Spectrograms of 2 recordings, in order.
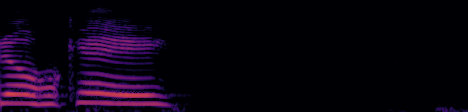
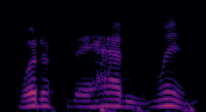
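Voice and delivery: ordinary talk, nothing marked

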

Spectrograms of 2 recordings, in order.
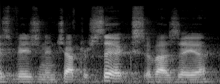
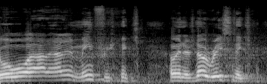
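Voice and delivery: higher, stammering mock alarm; flustered panic; 7 semitones higher, much faster than usual. The ghost stammers a mild mock panic at the angel's offer to kill the lizard. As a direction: backpedal in a hurry, half-hearted fright. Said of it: "He said".

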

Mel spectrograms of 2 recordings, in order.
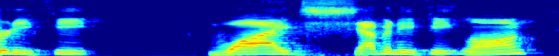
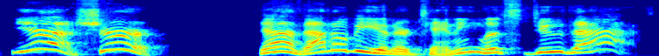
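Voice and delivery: high, loud, eager yes; hammed-up delight at a new idea; gleeful agreement; 9 semitones higher, 5 dB louder than usual. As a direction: jump at the offer, voice pitched up. Acts out sudden eagerness to watch.

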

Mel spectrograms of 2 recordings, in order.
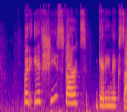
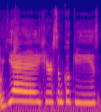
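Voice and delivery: much higher, bright puppy-party cheer; really fun voice; 13 semitones higher, slower than usual. Shown as a demonstration. Trainer hands out kibble to the dog, high excited cheer. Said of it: "I say it in a really fun voice".

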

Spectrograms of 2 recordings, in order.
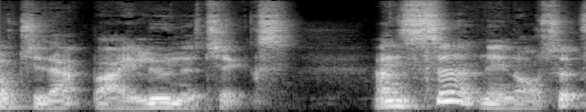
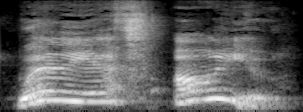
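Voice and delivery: much higher furious demand; Maxwell shouting. Acted. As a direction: bellow it down a phone line. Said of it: "Maxwell was shouting down the line".

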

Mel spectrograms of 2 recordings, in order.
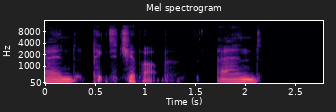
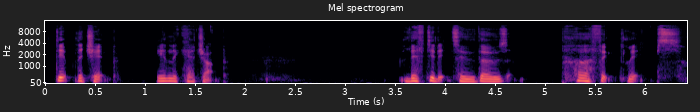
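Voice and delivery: usual speaking voice

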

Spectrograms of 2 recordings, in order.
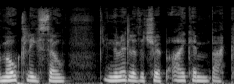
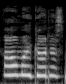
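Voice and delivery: tearful exclamation; 13 semitones higher than usual. Retold or imitated. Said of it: "every so often I'd go".

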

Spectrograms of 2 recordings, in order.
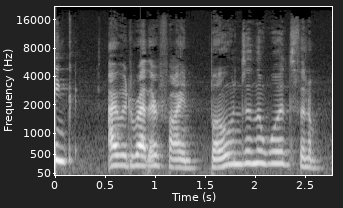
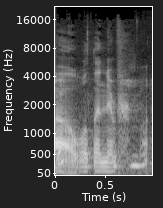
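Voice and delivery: much lower, disappointed mumble; deflated; 6 dB quieter than usual. Retold or imitated. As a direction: let the excitement drop. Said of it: "I'm like".

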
